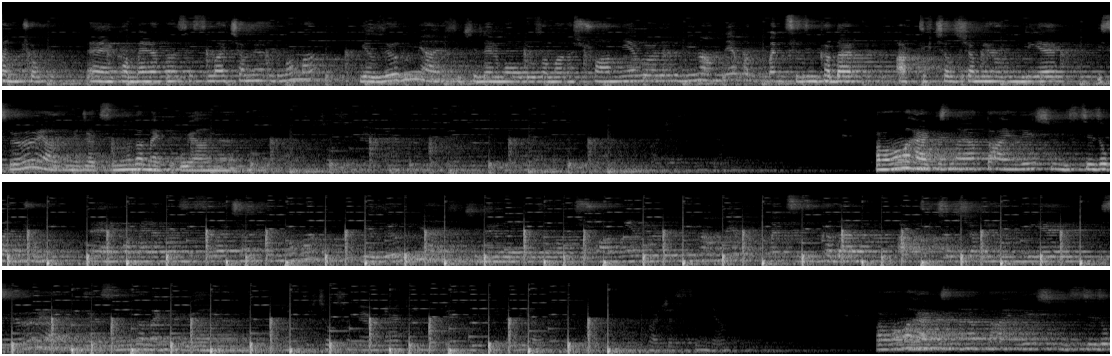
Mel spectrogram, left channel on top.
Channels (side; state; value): both; normal; correlation 0.32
